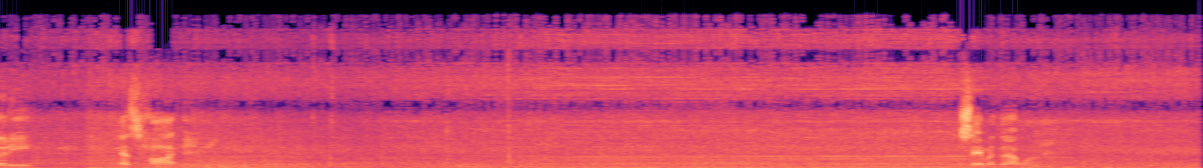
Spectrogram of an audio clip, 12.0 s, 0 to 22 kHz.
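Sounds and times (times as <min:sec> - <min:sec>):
condenser fan rushing: 0:00.0 - 0:12.0
low compressor hum: 0:00.0 - 0:12.0.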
